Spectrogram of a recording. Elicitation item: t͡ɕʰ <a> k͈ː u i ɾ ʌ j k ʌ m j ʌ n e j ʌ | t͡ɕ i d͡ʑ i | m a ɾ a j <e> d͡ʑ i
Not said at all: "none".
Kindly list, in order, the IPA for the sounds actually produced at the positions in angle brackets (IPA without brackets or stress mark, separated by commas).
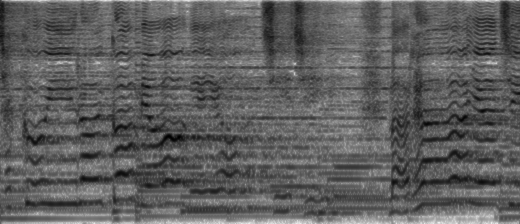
a, a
